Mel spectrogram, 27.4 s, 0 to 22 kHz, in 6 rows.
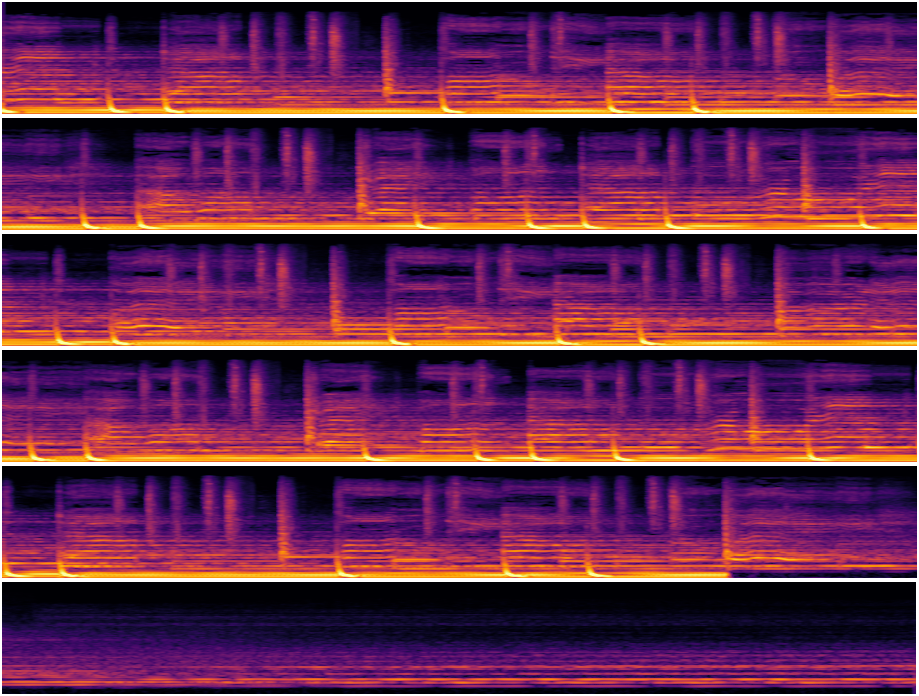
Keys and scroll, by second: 16.3 shift+a, 19.3 g, 20.2 s, 22.2 g, 25.2 z.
